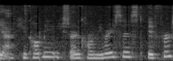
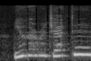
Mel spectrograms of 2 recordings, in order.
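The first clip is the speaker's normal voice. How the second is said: weird, shrill, very loud and high surprised tone; 9 semitones higher, 9 dB louder than usual. Retelling a boy's remark in class: imitating a very loud, surprised tone. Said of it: "he said very, very loudly".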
